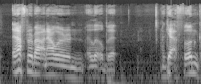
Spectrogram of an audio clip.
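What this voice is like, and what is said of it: Usual voice. Nothing is said of it.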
